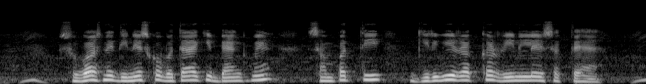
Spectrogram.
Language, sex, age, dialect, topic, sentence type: Hindi, male, 31-35, Awadhi Bundeli, banking, statement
